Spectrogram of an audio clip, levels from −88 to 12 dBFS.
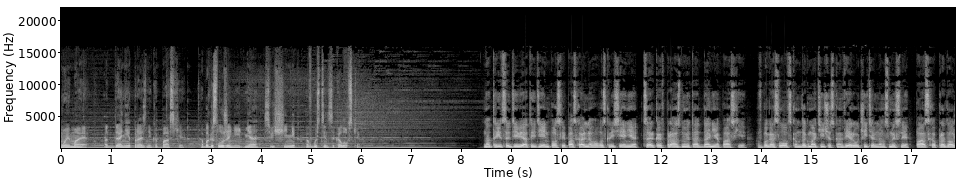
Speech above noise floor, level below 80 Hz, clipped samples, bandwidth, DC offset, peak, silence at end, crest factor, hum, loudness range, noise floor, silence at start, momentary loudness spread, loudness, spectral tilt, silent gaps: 44 dB; -32 dBFS; under 0.1%; 16 kHz; under 0.1%; 0 dBFS; 0 s; 12 dB; none; 6 LU; -55 dBFS; 0 s; 13 LU; -12 LUFS; -5 dB/octave; none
